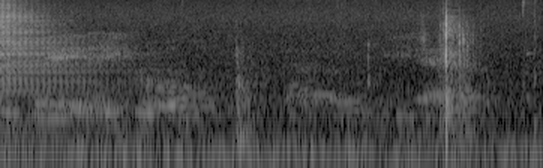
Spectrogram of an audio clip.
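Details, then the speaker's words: Bava studio teak Delhi-style harmonium with a buzzing reed, after nudging the reed away from the housing side with a tool; a plucked reed now gives a clean, ringing twang that dies evenly with no buzz: reed vibrates freely. "i'm just going to nudge it a little bit more and now it's now it's sounding freely as you can hear"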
